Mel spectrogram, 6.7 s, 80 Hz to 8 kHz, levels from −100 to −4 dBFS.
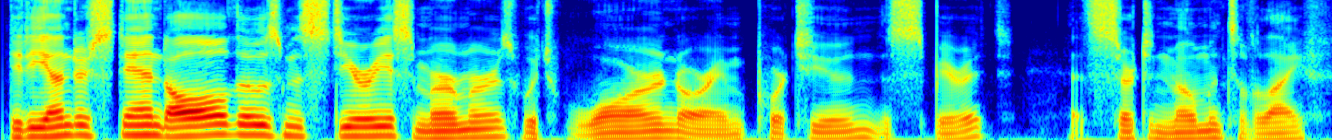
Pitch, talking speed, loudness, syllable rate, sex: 110 Hz, 160 wpm, -19 LUFS, 4.7 syllables/s, male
